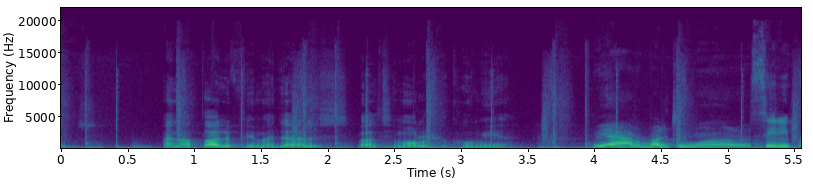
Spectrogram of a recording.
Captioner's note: speaking in a foreign language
